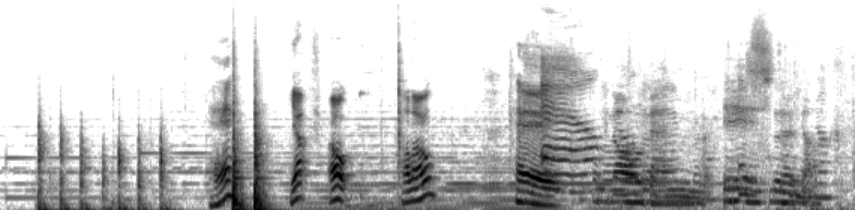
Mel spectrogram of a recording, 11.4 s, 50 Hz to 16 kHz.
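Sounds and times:
children knocking on a door: 0.5s - 2.4s, 3.1s - 3.8s
speech: 2.8s - 3.3s, 3.9s - 4.8s, 5.4s - 5.9s, 6.8s - 11.2s.

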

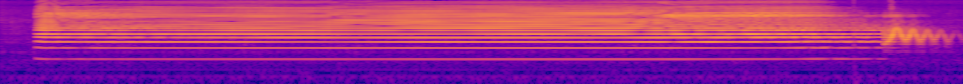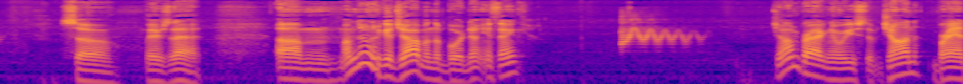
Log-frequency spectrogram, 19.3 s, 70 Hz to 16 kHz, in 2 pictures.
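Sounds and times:
loud sustained brassy horn blast: 0.3s - 8.9s
speech: 10.4s - 11.7s, 12.4s - 15.0s, 17.4s - 19.2s.

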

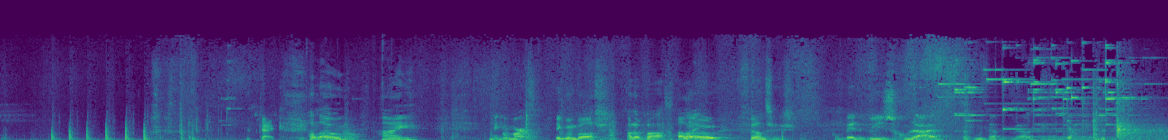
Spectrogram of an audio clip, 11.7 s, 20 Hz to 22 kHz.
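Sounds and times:
knocking on a door: 0.4s - 2.0s
speech: 2.6s - 4.3s, 4.9s - 11.6s.

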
